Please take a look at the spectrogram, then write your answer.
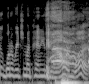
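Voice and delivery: loud mocking dare through a laugh; laughing loud taunt. Mocking a woman who changed her diapers, loud laughing dare. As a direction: fire it back laughing. Crude joke comeback.

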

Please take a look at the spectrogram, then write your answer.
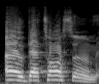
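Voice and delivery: hammed-up British reality-show squeal of excitement; British accent. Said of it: "that was an amazing, um, accent".

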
